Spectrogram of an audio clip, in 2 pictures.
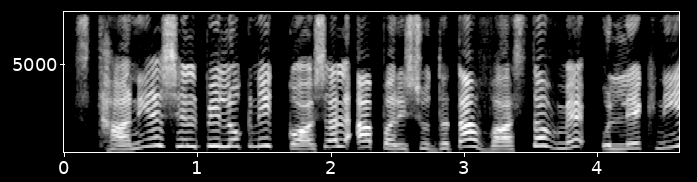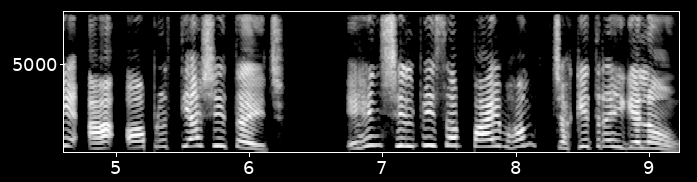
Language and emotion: Maithili, surprised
